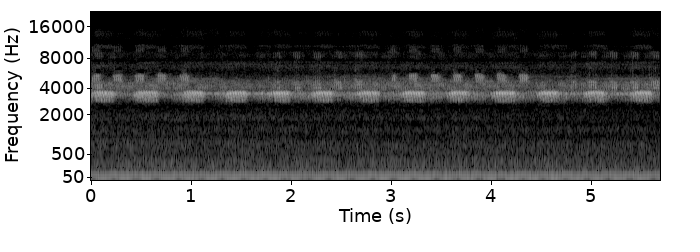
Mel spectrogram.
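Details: Crickets singing in deep autumn. A bright, steady high trill swells and fades in regular pulses, about two each second, clear over a quiet background.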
